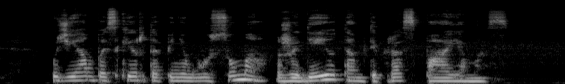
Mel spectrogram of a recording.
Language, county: Lithuanian, Telšiai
